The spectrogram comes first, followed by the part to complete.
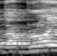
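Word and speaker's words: de Broglie: দ্য ব্রয় হচ্ছে original উচ্চারণ, ডি ব্রগলি আমরা ডাকি।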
